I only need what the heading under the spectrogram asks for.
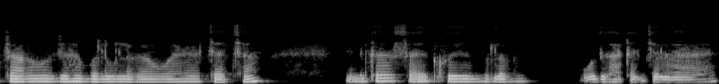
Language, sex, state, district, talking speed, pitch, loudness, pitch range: Hindi, male, Bihar, Jamui, 140 wpm, 125 Hz, -21 LUFS, 120-135 Hz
